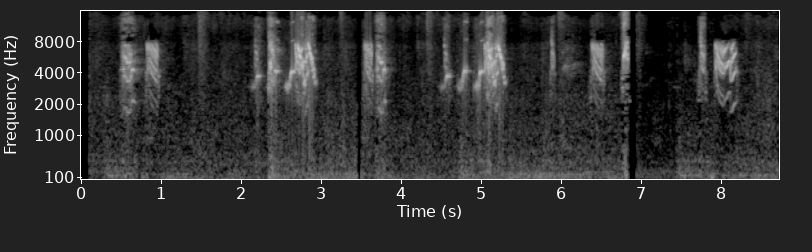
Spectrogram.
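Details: Double-collared seedeater giving its pure tui tui song, used to heat up a cold bird; paired high chirps and dense twittering phrases recurring several times, separated by short quiet intervals.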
